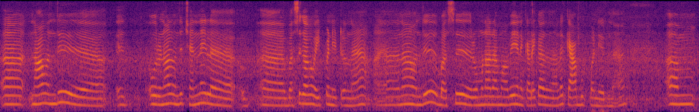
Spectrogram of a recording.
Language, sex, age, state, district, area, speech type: Tamil, female, 30-45, Tamil Nadu, Mayiladuthurai, urban, spontaneous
